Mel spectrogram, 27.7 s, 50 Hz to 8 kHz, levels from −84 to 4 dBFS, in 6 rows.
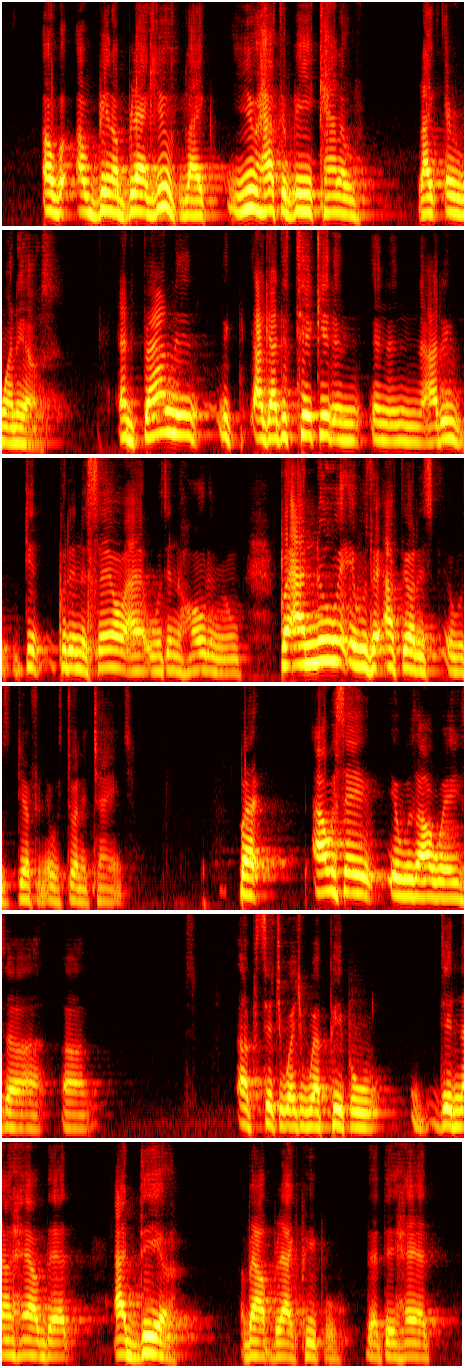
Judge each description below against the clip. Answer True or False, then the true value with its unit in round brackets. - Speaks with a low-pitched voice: False (165 Hz)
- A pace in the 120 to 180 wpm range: True (165 wpm)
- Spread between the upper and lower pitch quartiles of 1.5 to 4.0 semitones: False (4.6 semitones)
